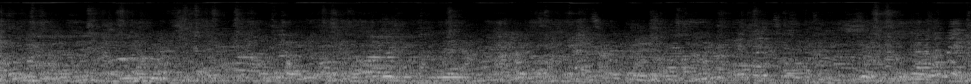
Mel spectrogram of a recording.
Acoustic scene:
crowded indoor space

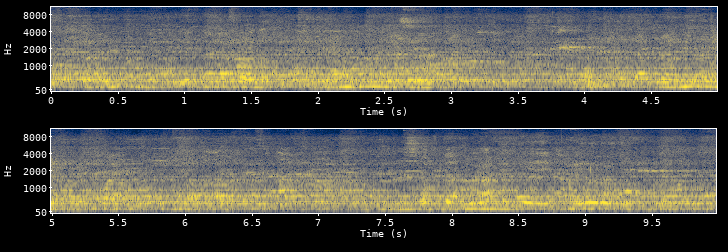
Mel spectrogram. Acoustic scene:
restaurant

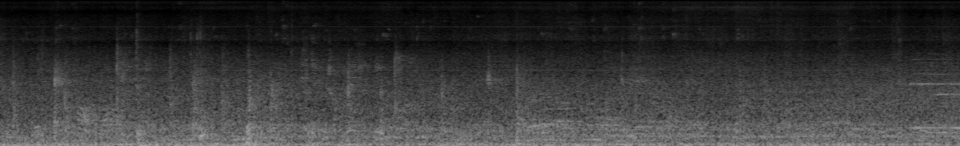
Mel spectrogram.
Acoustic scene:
subway station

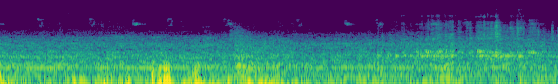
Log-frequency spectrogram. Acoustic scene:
residential area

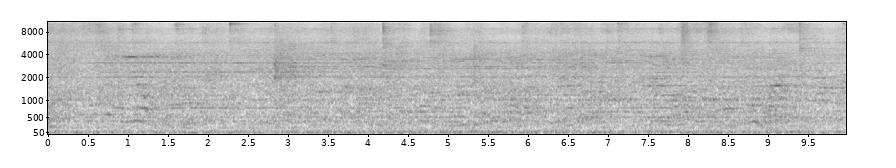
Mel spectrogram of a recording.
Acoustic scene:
subway station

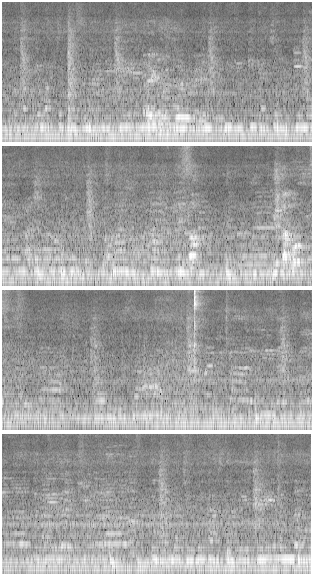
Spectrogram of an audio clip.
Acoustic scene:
cafe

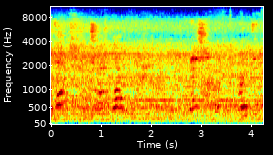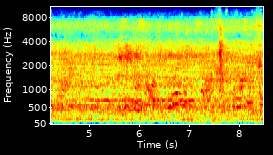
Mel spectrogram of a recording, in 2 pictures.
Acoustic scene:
subway train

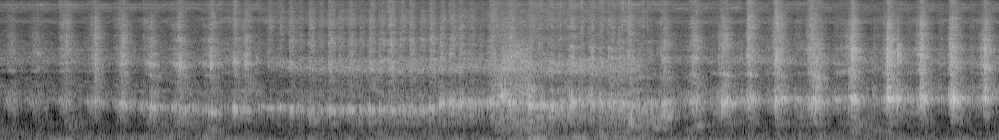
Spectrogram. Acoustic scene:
restroom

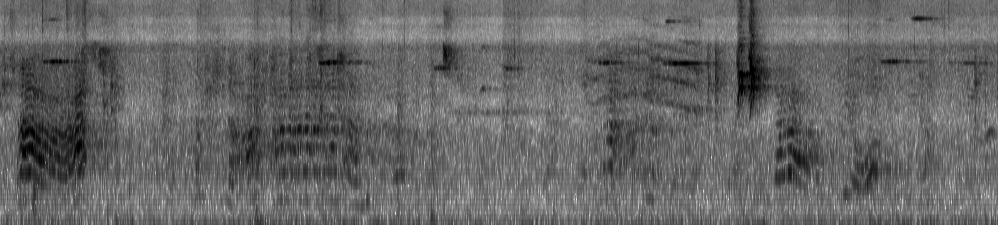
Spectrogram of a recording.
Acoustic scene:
park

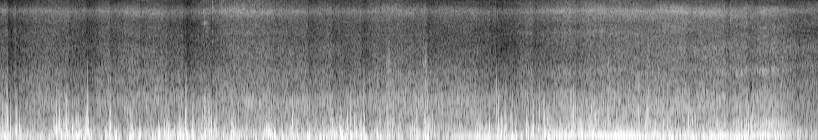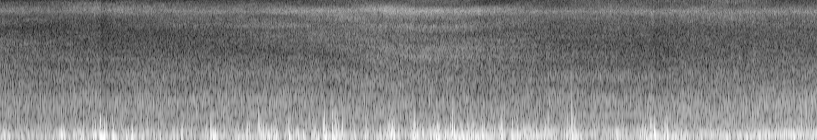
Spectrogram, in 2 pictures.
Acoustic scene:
street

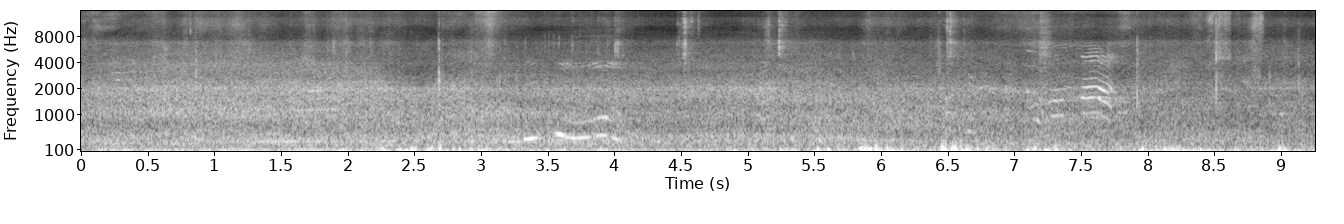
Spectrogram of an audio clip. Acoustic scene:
residential area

